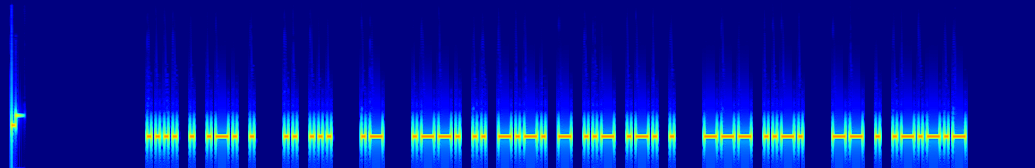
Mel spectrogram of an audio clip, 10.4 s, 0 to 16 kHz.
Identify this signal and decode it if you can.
Morse code, heard as a keyed tone, about 28 wpm, 700 Hz. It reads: HERE IS A PICTURE OF ME.
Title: Sentences from Top 1000 Words - Review Part 1 - 28wpm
